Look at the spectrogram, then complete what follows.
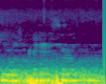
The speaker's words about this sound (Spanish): ¿Se han preguntado sobre sus primeras memorias sonoras? ¿Qué escuchamos en el vientre? el latido del corazón,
